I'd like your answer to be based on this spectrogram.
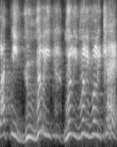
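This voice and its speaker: A man's raised, projected voice, animated in tone, at a moderate pace with ordinary pitch variation. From US. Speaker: online discussion host. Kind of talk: casual debate chat.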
